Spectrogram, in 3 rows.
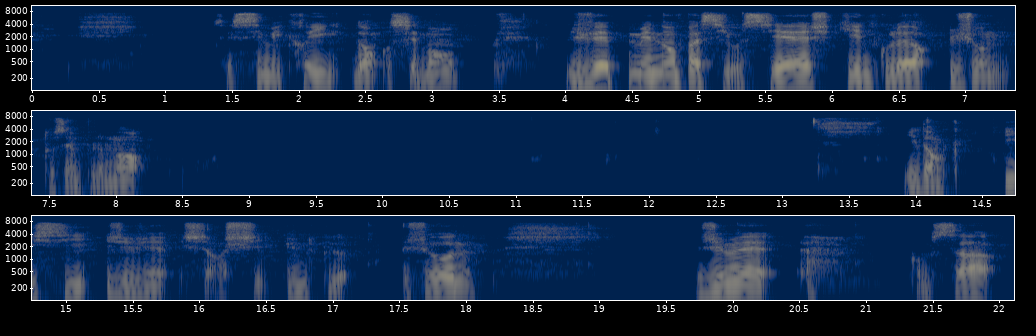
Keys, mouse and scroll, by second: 5.3 right click, 7.6 click, 8.7 click, 11.8 middle click, 12.3-13.1 scroll up 5, 14.6 click, 15.5-16.6 drag, 20.2 click, 22.0 a.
